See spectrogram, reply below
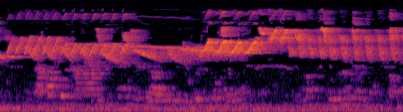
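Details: Green-winged saltator singing: bright whistled phrases, mostly high-pitched, with quick repeated notes and slurred sweeps that run on over six seconds; fainter background chirps and low rumbling noise.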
